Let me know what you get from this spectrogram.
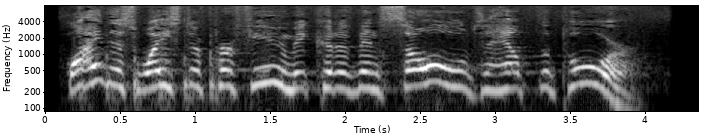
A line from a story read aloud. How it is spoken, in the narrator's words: Some of those present were saying indignantly to one another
